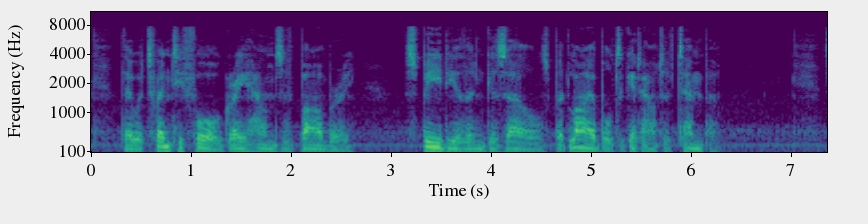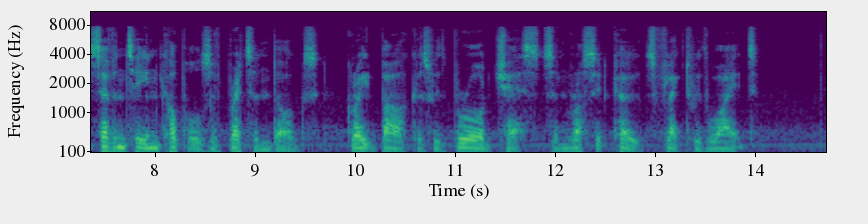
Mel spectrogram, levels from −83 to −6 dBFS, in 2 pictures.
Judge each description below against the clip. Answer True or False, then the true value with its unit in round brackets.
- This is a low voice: True (80 Hz)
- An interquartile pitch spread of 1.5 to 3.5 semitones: True (2.7 semitones)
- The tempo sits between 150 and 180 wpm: False (135 wpm)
